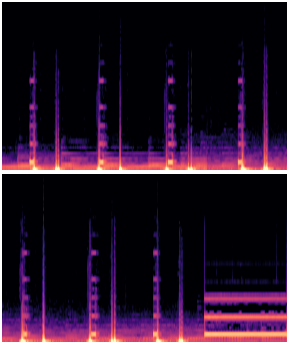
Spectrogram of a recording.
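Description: Heartbeat sound effect: slow double thumps about once a second over a steady music drone. Near the end the beats stop and a single high held note comes in.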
